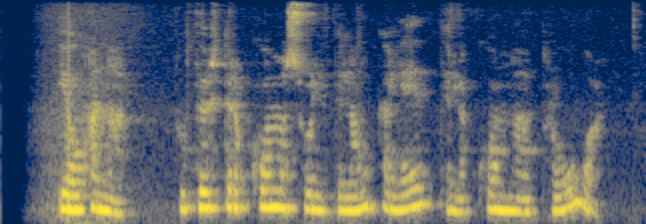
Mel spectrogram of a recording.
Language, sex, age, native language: Icelandic, female, 50-59, Icelandic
